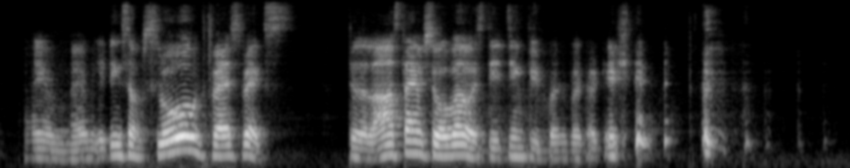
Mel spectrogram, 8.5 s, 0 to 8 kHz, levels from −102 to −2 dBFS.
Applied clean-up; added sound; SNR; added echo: neural mask model DeepFilterNet 3.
